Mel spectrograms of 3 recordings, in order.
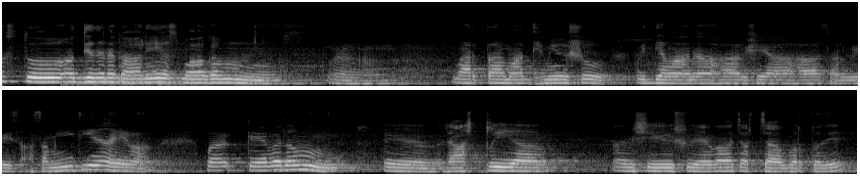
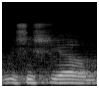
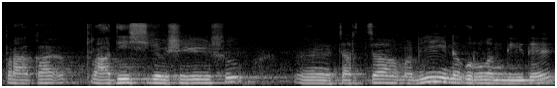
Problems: constant background noise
